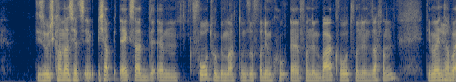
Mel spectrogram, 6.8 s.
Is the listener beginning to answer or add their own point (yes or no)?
no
